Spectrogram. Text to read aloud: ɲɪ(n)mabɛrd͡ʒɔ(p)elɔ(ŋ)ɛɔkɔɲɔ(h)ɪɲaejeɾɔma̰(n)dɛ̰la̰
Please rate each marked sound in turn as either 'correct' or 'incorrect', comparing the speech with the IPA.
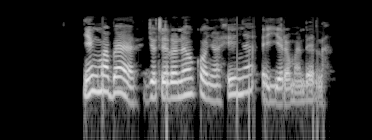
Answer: incorrect: ŋ, incorrect: t, incorrect: n, correct, correct

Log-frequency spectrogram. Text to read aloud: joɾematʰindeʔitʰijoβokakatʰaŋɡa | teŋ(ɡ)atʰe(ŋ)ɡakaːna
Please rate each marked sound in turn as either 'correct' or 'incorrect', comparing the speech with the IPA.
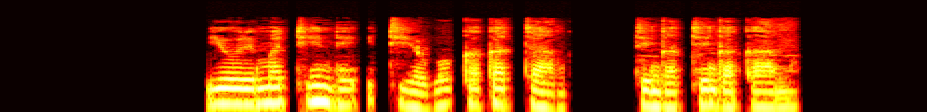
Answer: correct, correct

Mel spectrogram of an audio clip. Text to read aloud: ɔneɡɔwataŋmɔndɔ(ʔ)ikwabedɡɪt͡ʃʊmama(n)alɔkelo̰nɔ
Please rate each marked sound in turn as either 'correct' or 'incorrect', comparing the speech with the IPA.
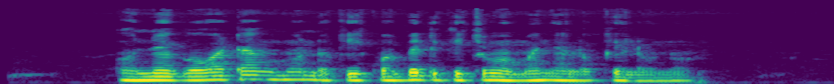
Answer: incorrect: k, incorrect: ɲ

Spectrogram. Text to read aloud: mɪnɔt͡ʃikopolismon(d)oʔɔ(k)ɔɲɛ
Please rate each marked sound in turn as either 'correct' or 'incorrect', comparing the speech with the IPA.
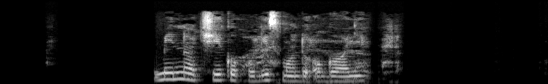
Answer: correct, incorrect: ɡ

